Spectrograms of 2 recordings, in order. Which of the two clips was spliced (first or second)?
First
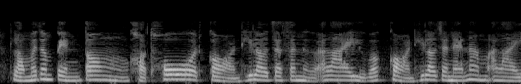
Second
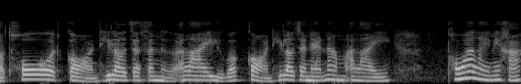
second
